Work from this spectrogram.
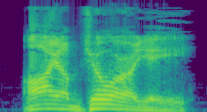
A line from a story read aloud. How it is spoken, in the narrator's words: said to them in a great voice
